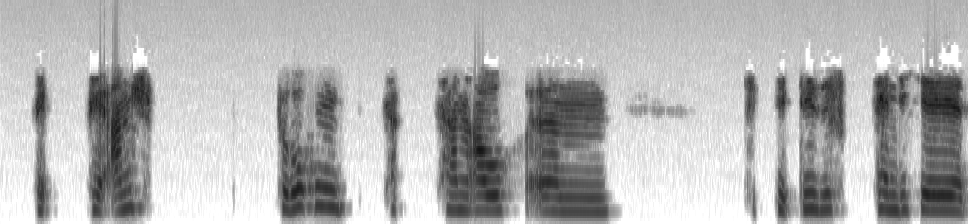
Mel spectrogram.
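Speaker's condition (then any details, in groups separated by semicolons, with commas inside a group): Stuttering; covert stuttering, first consciously noticed around age 10, hidden until age 21; no longer hiding stuttering, regularly reads Gospel and Epistle aloud in church as lector; reading aloud not stutter-free, anticipates hard words, formerly hid stutter with filler words and word swapping; repeated sounds, blocks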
